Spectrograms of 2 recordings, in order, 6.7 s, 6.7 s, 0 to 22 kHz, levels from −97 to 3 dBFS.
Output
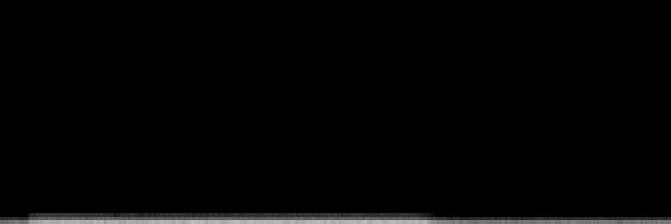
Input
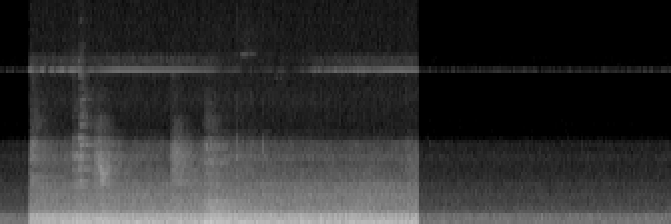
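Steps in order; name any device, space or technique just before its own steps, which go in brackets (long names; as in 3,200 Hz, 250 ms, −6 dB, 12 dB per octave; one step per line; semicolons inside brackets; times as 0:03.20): club heard from the street (brickwall limiter −21.5 dBFS, peak gain reduction 11 dB; low-pass filter 220 Hz 24 dB per octave; convolution reverb RT60 0.55 s, pre-delay 42 ms, DRR 0 dB)
level +1 dB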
